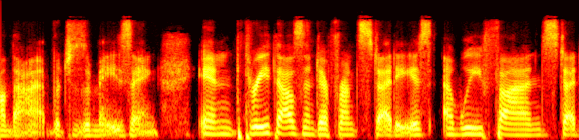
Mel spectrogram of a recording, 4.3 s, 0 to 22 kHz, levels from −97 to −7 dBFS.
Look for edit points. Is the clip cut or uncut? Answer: uncut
